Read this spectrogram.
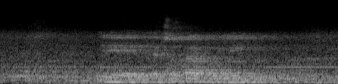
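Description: A man speaks through a microphone and loudspeakers in an echoing hall.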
